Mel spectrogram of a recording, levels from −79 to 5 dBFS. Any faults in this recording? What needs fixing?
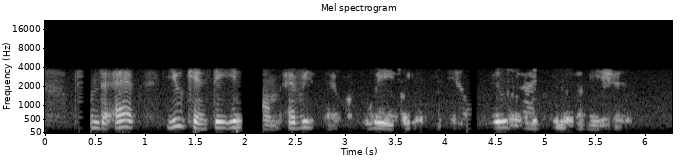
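Packet loss with pitch repetition occurs at 0.34 to 0.46 s (120 ms lost), 1.92 to 2.18 s (260 ms) and 4.22 to 4.32 s (100 ms). The receiver loops the last pitch period and fades it out over about 50 ms, so each gap fades toward silence before the sound returns. Prevent it with a larger jitter buffer, FEC or a better network path.

The other side's voice leaks through at 2.65 to 2.71 s, 3.29 to 3.98 s, 4.61 to 4.94 s, 5.17 to 5.29 s and 5.56 to 5.66 s. It sits around 20 dB below the talker at first, rising to only a few dB below at 4.61 and 5.17 s. This is likely loudspeaker echo that the echo canceller left in the microphone signal. Use a headset or retune the echo canceller.

Speech is suppressed in double talk at 2.77 to 3.24 s, 3.49 to 5.49 s and 5.66 to 6.01 s. The talker dips by up to roughly 20 dB in the first two stretches and about 15 dB in the last, while the far side speaks. 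The likely cause is an echo canceller that attenuates both directions when it cannot separate them. Improve its double-talk detection so that it stops muting the near-end talker.

The 300 Hz to 3.7 kHz telephone band from G.711 coding is heard as normal line character and needs no fix.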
